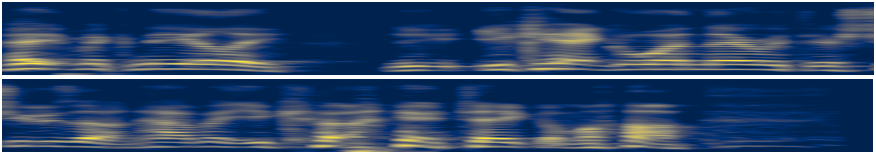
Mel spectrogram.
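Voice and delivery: mock high yell. Retelling how the yoga instructor called from outside the room: imitating the instructor yelling. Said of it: "he yells, he's like".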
